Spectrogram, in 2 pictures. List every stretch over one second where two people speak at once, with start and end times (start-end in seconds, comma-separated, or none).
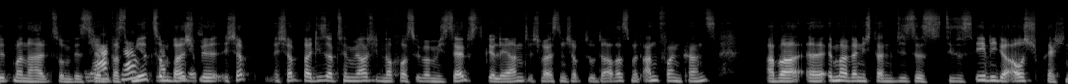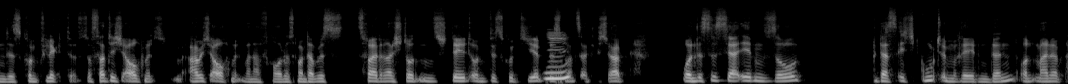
0.8-2.0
